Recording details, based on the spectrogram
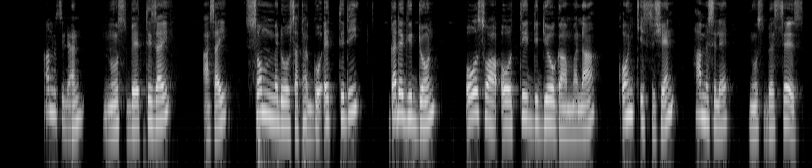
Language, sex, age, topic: Gamo, male, 18-24, agriculture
